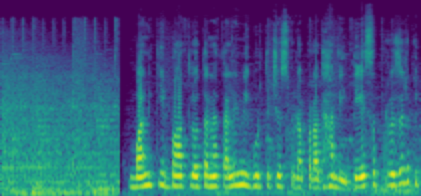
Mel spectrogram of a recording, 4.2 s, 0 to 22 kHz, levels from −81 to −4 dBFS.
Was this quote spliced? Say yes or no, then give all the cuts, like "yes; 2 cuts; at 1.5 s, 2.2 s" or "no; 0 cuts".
no; 0 cuts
